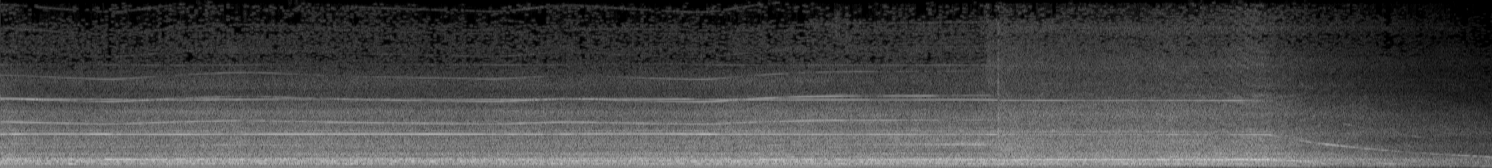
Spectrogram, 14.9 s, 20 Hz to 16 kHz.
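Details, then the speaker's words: Kirby Avalir 2 vacuum with stretchy hose driving a turbo sander: steady vacuum whine and high sander tone, low hum dropping in pitch as the hose is stretched, reducing airflow and slowing the sander. "right so you could hear as i was stretching that it was reducing the airflow and the speed of the sunder"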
